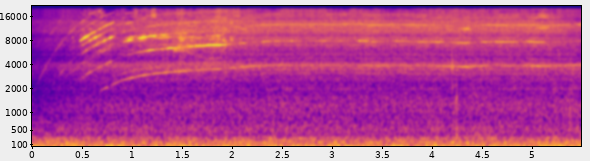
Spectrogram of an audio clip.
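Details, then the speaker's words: High-speed dental handpiece with a number 330 bur cutting a DO Class II preparation on model tooth number 5, moving the lingual margin with the bur kept vertical: a high-pitched whine spins up, then holds steady while cutting. "But again, I'm looking so I can see how close I am to the adjacent tooth, and then I find my margins facial-lingually by trial and error, making sure the burr is vertical all the time."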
